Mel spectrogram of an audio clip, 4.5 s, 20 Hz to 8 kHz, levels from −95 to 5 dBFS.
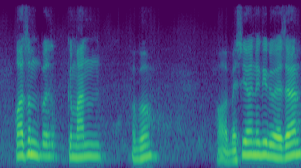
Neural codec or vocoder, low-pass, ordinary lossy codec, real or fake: codec, 16 kHz, 1 kbps, X-Codec, HuBERT features, trained on LibriSpeech; 7.2 kHz; none; fake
